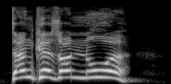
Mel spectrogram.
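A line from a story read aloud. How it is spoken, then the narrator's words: Shouting. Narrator (German): schreit Jonas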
